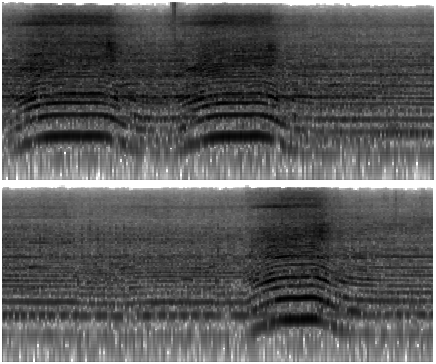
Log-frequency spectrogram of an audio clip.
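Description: Small model-aircraft engines running, with one engine revved up and back down three times, each rev holding its high pitch for about a second.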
